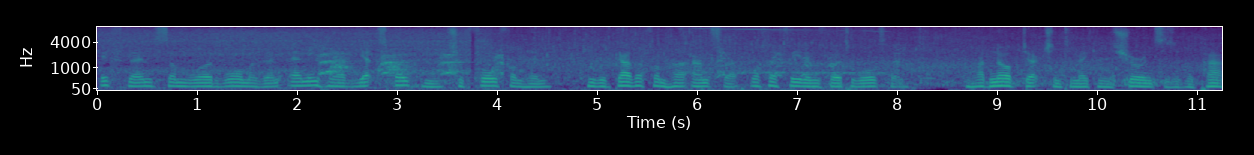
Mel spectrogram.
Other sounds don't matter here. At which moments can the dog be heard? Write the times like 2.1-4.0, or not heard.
2.1-4.1, 6.0-8.1.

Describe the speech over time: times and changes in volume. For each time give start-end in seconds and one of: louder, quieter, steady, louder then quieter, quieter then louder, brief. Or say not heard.
0.0-11.2 steady.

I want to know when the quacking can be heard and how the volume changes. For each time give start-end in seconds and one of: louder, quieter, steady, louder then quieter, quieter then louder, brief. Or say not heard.
not heard.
